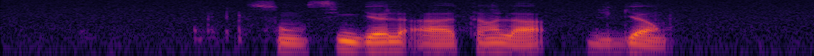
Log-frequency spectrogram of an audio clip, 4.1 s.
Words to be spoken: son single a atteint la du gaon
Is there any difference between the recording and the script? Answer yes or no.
no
